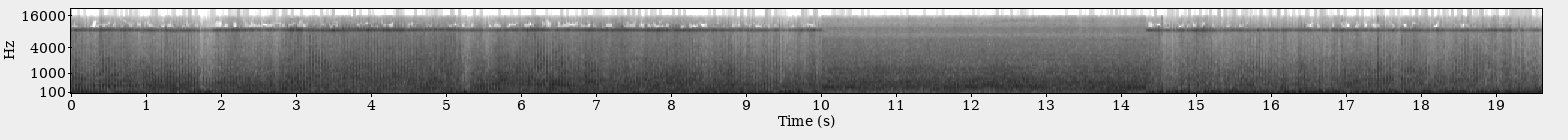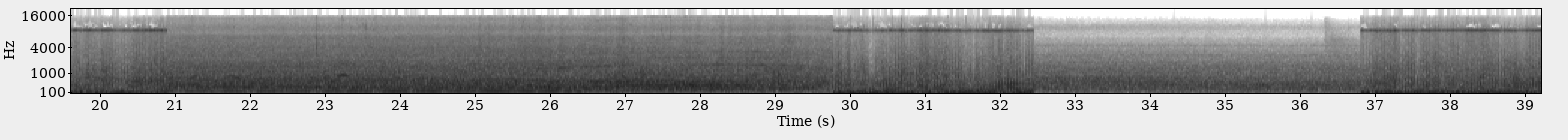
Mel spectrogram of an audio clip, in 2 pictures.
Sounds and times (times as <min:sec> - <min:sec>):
Helicopter: 0:00.0 - 0:32.6, 0:36.8 - 0:39.2.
